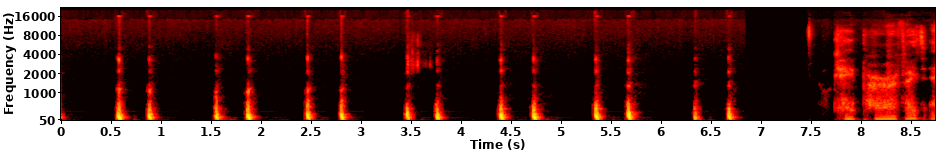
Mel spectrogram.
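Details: Steady paired lub-dub heart sounds at about 63 beats a minute, no extra noises, then rustling, heard with stethoscope during deep breathing in an acted ASMR doctor roleplay (cranial nerve exam for new patient); normal heart sounds.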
